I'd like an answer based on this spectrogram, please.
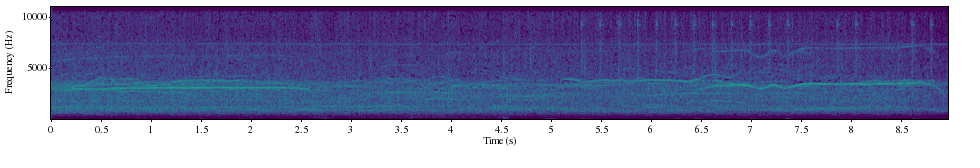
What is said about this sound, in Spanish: los aplausitos, ¿cómo no?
